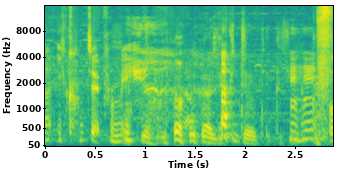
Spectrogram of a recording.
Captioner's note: chuckling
